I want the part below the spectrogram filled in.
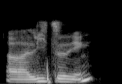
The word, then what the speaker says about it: Li Ziling: So it is Li Ziling, which is Chinese, but usually for people that can't pronounce it well, I just tell them to call me Zing, like the metal.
